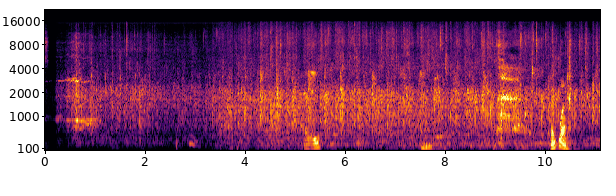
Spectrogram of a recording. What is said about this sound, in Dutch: Geef hen een geweldig applaus.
